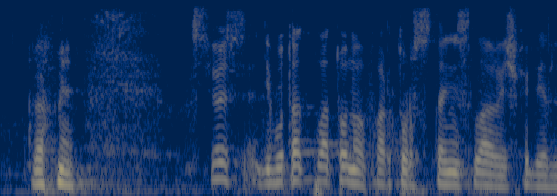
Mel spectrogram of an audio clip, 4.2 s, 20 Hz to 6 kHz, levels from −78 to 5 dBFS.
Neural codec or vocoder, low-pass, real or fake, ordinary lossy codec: codec, 16 kHz in and 24 kHz out, 2.2 kbps, FireRedTTS-2 codec; 5.4 kHz; fake; Opus, 32 kbps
